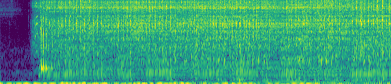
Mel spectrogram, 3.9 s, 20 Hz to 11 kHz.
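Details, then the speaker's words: Vintage 1/5-scale Victory Hawk nitro RC motorcycle, first start after 10 years with rotostarter on an upside-down stand, switched glow plug: loud, harsh buzzy drone at constant pitch without stumbling; normal running. "After 10 years, it worked at the first try."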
